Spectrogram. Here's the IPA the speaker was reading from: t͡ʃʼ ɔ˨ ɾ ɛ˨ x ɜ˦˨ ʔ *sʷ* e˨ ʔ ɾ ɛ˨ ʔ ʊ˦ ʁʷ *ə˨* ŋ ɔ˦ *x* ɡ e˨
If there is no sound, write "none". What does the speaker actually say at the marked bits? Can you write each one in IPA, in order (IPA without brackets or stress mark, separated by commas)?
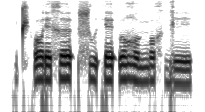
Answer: sʷ, ə˨, x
